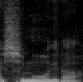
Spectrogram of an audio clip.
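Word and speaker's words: 시므온: 시몬이라고 나와 있고 그다음에 그걸 히브리어 식으로 발음하면 시무온이라 그렇게 나와 있습니다.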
